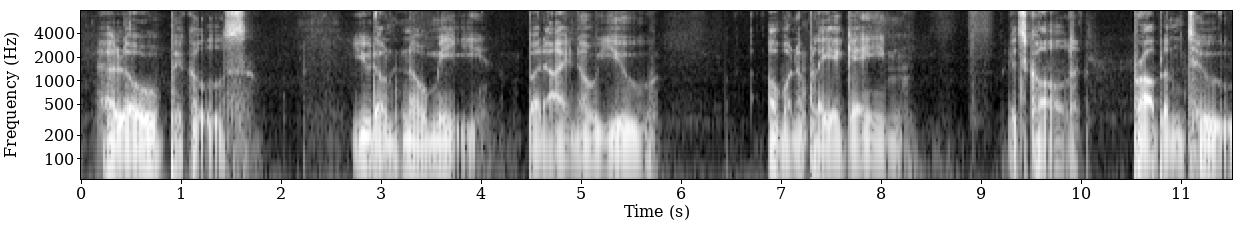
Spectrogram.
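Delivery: put-on deep voice. Addressing pickles in a quoted bit, in a put-on deep voice. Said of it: "I know that he has a deep voice".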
